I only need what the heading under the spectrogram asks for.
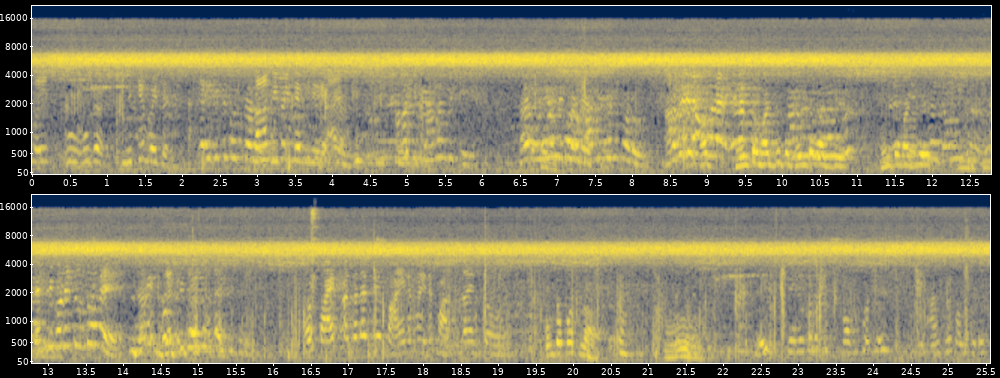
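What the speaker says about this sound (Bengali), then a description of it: "ঝিঝি পোকা একদম ডাকছে।" Crickets shrill in a continuous high buzz in dense, dim forest near Darjeeling, steady and loud throughout while people talk nearby and footsteps pass underneath.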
